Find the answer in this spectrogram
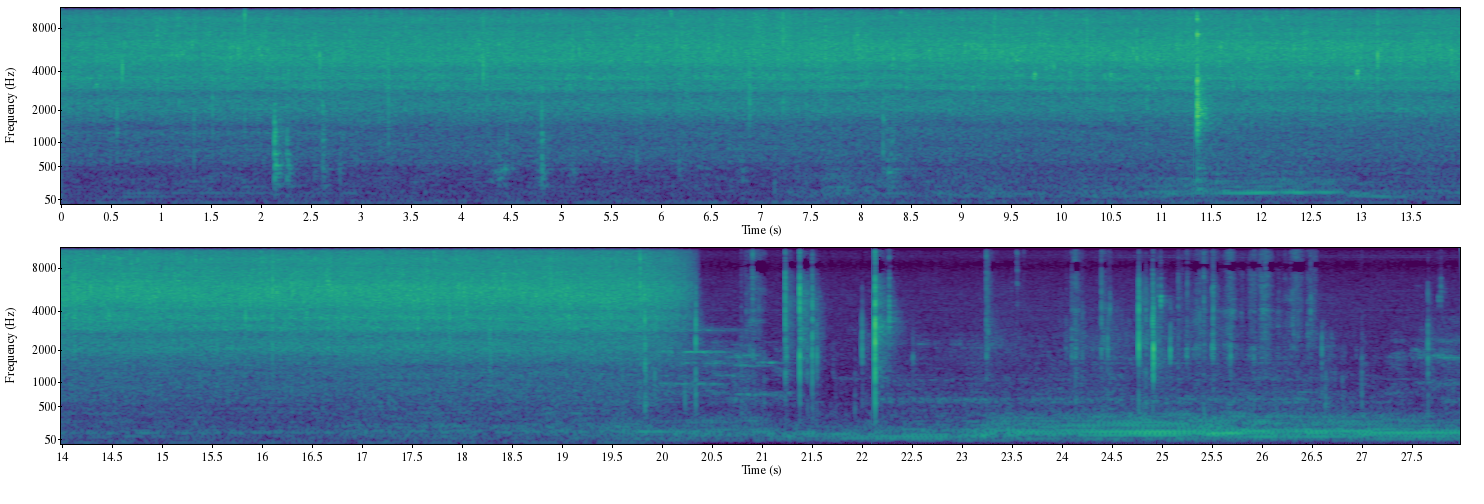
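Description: Garlic, onion, diced potato and luncheon meat sizzling in oil in a frying pan, with a few light scrapes and clicks of a silicone spatula stirring them. About two-thirds of the way through the sizzle cuts off suddenly, giving way to soft handling sounds and light clicks of a spoon over a ceramic bowl.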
